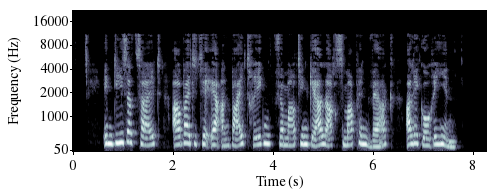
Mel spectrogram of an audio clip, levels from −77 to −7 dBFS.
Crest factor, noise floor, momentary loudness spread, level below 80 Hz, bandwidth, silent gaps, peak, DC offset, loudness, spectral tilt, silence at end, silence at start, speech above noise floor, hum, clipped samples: 16 dB; -40 dBFS; 9 LU; -66 dBFS; 11.5 kHz; none; -2 dBFS; under 0.1%; -18 LUFS; -4.5 dB/octave; 0.6 s; 0.25 s; 22 dB; none; under 0.1%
